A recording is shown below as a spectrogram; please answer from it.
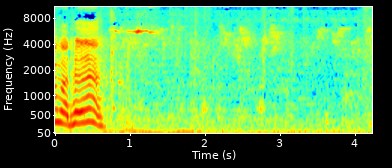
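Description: A woman's voice speaking briefly in a high, sing-song tone, then quiet outdoor background with one short, high, thin chirp about a second in.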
